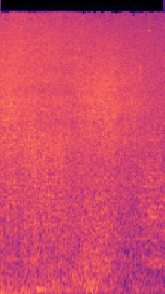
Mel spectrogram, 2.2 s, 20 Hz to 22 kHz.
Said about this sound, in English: Yes, it's headed to a cargo ship that in 1997 was making its way from Rotterdam in the Netherlands to New York when a rogue wave smashed into it.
